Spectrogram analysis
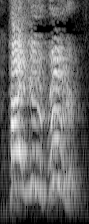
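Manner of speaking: high, loud call-out voice; weird voice. Shown as a demonstration. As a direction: shout it in a silly high voice. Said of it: "We say it in a weird voice".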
